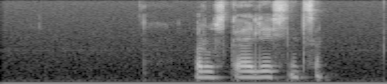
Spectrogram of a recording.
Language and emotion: Russian, neutral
